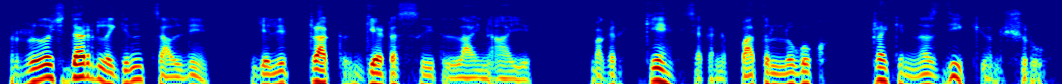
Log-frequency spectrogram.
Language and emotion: Kashmiri, neutral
